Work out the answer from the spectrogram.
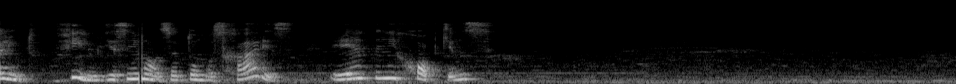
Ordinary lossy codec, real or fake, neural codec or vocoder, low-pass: MP3, 48 kbps; real; none; 7.2 kHz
